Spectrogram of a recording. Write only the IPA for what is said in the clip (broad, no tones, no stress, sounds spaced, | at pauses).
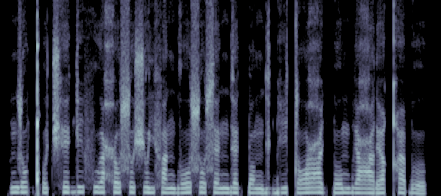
n z o ǃʼ ʊ t͡ʃʰ e ɡ ɾ i f u ə̯ ħ o s ʊ ʃ ʊ j f a ŋ ɡ o s o s ɛ ŋ ɡ ɛ k͡p ɔ ŋ ɡ e ɡ͡b i t ɔ ʕ i k͡p o m b e ʕ a ɾ e qʰ ɪ ɓ ʊ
